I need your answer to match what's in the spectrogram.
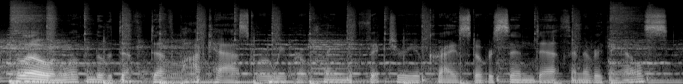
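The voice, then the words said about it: Congested, slightly funny-sounding voice. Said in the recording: “I'm still congested, so I probably sound a little funny... losing my voice”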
